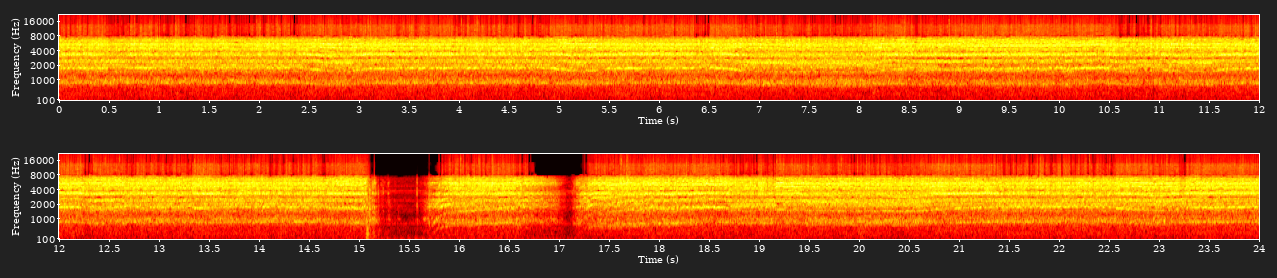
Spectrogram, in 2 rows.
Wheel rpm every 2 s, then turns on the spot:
230, 230, 230, 220, 210, 220, 230, 170, 120, 210, 220, 230.
none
